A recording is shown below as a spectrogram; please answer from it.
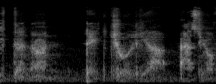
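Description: A person whispering a few words.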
